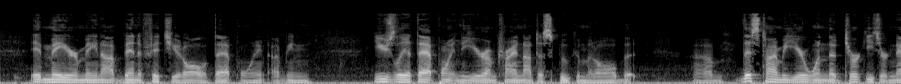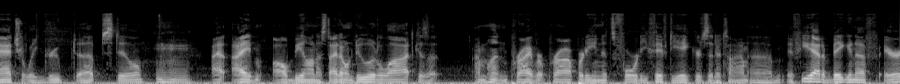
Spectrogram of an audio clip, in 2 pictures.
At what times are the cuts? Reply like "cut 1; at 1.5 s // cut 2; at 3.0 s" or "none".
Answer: cut 1; at 11.1 s // cut 2; at 16.5 s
